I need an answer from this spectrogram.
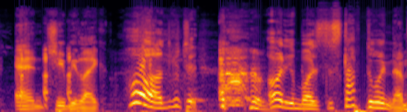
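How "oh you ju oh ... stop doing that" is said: very high put-on little-old-lady accent. Retelling what a teacher said to boys faking falls: imitating Rita Ebel's accent. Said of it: "I don't know where I'm getting this fucking".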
